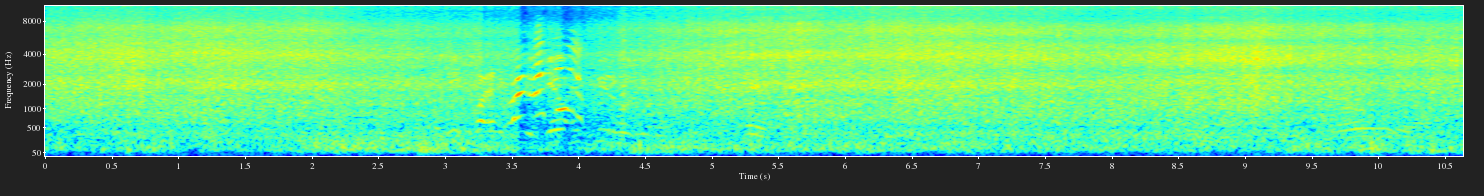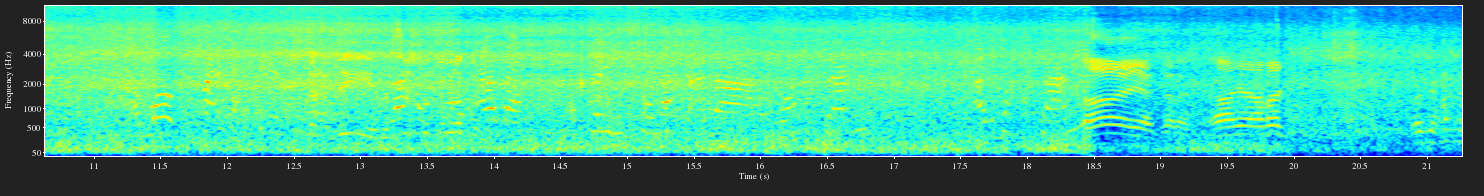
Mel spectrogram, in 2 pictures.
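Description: Waves crash and surge over rocks close by.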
